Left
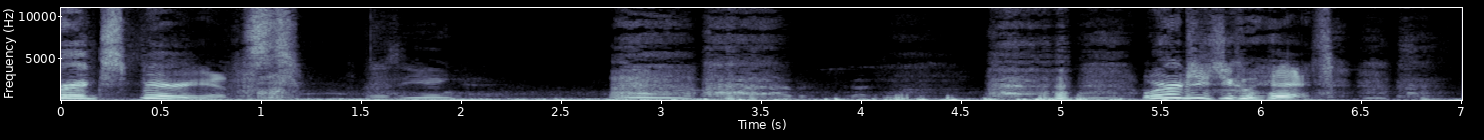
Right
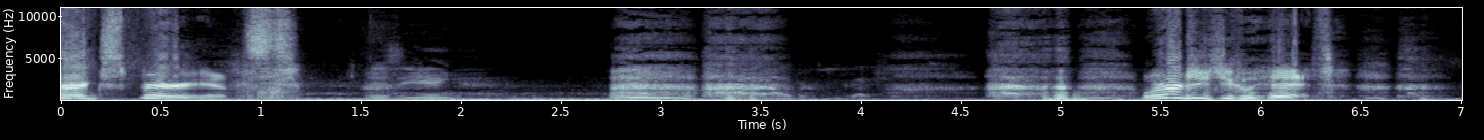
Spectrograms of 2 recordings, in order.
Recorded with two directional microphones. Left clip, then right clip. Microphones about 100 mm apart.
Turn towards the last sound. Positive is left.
turn(degrees=0)  # may be behind; listen again after turning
